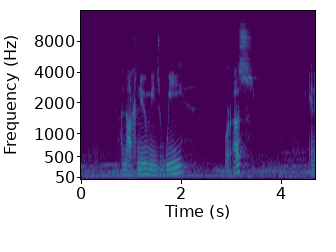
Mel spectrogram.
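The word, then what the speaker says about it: אנחנו: front of me but anak nu is the pronunciation regardless an ox new means we for us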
